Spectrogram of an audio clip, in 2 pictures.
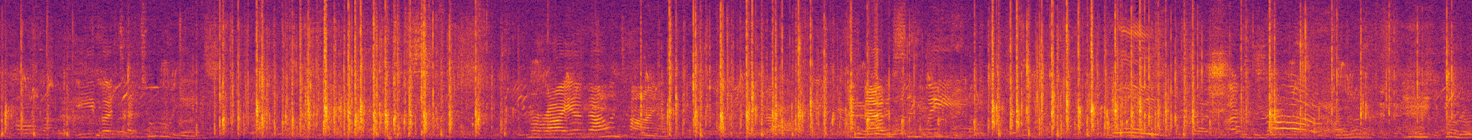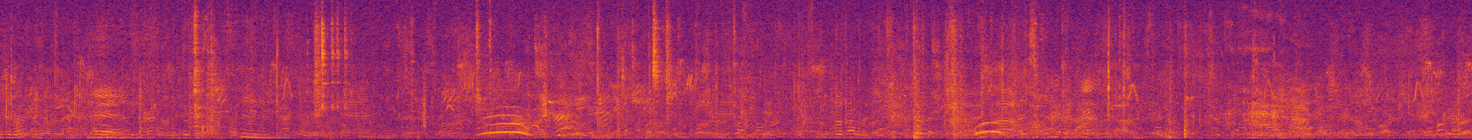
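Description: A young woman speaks into a microphone through loudspeakers, announcing outdoors.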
